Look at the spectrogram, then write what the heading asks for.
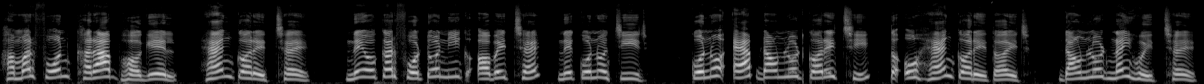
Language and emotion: Maithili, neutral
